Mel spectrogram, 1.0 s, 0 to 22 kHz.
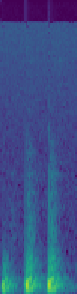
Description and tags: Three thumps on a wall or ceiling, as if trying to get attention though the wall or floor.
Recorded for use on stage as an "answering thump" from a neighbour in a block of flats.
Recorded on a Zoom iQ7, then mixed to mono.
